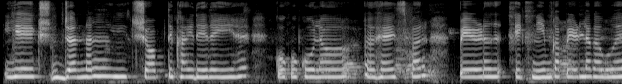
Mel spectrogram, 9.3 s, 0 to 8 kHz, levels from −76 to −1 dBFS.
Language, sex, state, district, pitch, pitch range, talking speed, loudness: Hindi, female, Uttar Pradesh, Etah, 265 Hz, 255-275 Hz, 130 wpm, -20 LUFS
